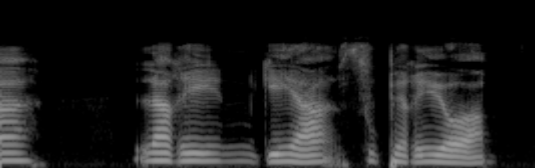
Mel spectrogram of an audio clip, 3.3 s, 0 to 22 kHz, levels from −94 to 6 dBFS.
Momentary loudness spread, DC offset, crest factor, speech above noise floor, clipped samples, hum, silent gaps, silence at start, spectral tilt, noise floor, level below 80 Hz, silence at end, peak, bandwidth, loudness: 11 LU; under 0.1%; 18 dB; 45 dB; under 0.1%; none; none; 0 s; -5.5 dB/octave; -82 dBFS; -64 dBFS; 0.35 s; -22 dBFS; 8 kHz; -38 LUFS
